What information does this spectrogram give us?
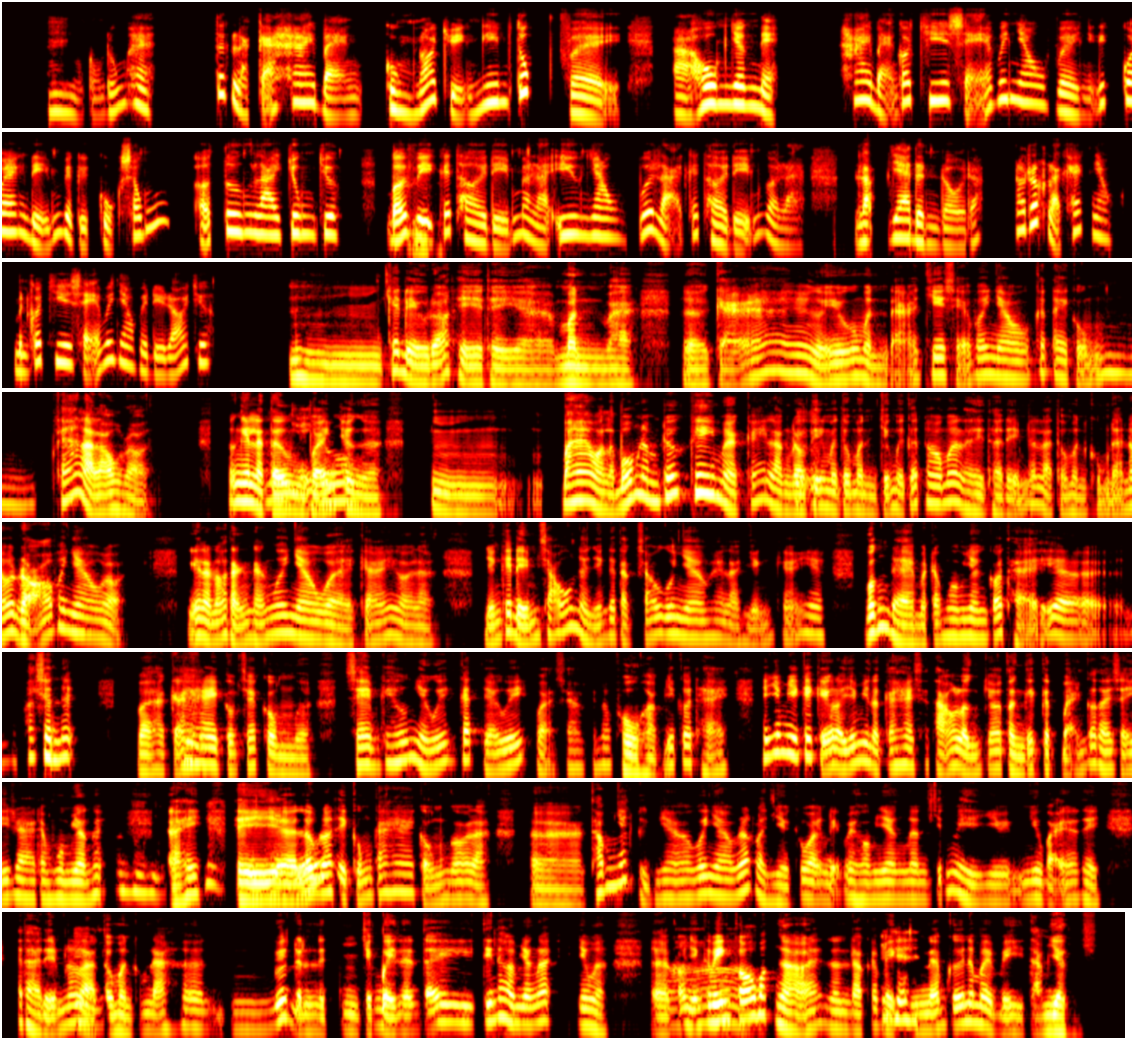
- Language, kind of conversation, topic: Vietnamese, advice, Sau vài năm yêu, tôi có nên cân nhắc kết hôn không?
- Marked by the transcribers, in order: tapping; laugh; laugh; other noise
